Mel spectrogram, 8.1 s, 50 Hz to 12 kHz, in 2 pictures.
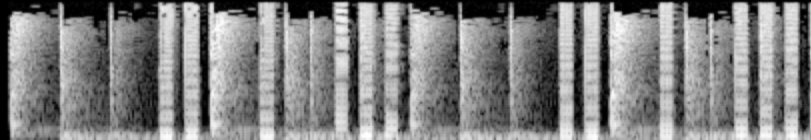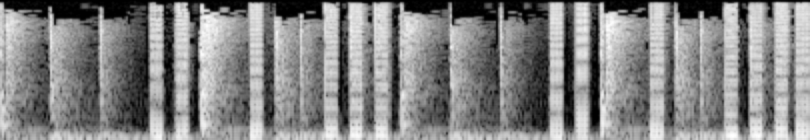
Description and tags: Techno-DrumLoop2
techno-beat, game-sound, game, beat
